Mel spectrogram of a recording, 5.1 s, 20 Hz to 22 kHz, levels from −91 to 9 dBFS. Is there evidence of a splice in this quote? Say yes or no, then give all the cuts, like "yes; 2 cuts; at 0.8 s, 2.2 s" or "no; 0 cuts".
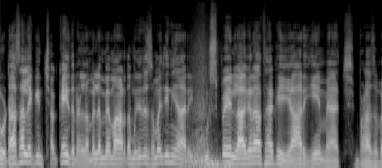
yes; 1 cut; at 2.7 s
